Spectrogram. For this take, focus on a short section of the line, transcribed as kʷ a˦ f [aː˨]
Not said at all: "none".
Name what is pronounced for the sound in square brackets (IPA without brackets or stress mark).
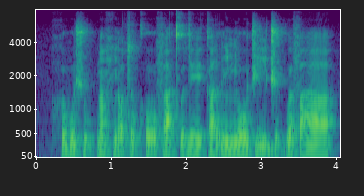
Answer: aː˨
